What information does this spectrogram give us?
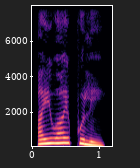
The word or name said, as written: ಐವಾಯ್ಪುಲಿ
